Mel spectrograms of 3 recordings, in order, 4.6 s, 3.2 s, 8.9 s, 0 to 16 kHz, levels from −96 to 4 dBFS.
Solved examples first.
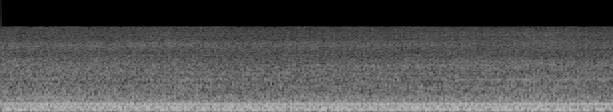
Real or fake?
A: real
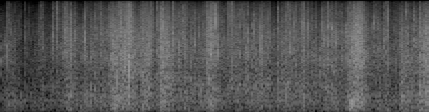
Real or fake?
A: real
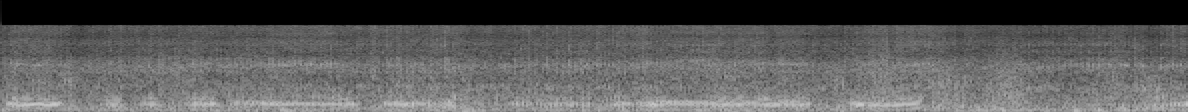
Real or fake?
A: fake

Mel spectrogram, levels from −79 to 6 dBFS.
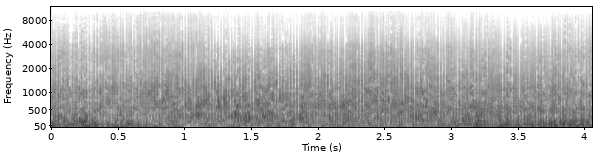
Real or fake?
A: fake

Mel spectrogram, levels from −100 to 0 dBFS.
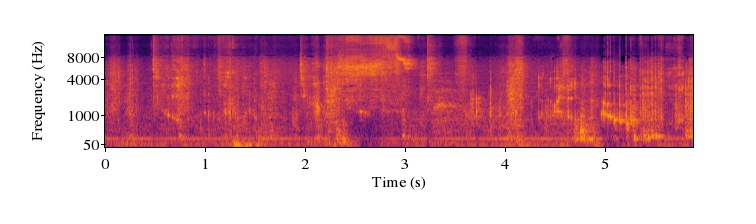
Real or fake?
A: real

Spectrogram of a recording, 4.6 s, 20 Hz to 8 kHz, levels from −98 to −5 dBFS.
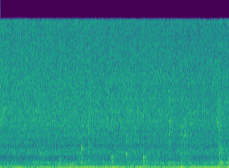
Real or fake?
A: fake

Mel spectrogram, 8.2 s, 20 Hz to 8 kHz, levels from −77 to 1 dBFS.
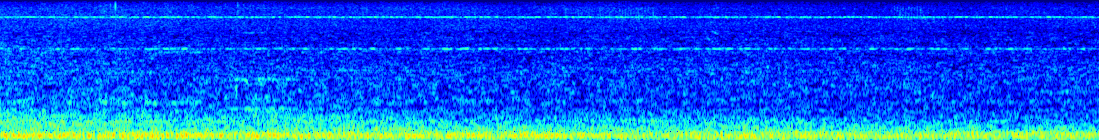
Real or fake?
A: real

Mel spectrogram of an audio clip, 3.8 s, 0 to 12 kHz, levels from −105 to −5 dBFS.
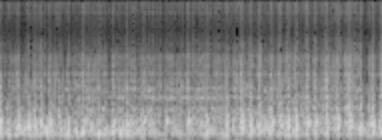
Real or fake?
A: fake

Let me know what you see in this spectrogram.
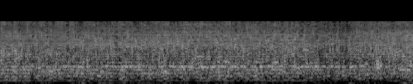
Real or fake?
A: fake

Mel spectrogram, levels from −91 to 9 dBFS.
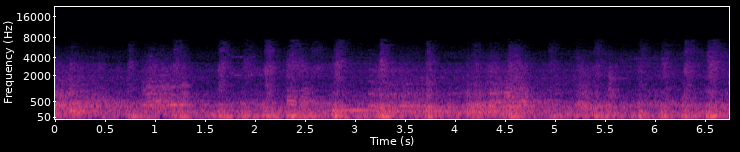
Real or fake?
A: real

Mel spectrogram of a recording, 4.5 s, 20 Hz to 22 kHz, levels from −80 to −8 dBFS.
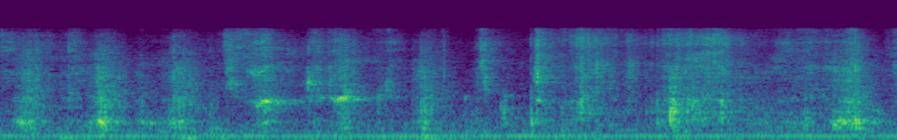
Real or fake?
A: fake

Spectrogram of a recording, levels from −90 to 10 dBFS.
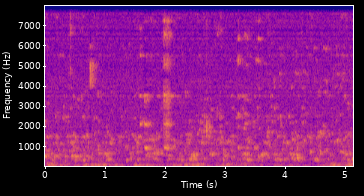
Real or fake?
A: fake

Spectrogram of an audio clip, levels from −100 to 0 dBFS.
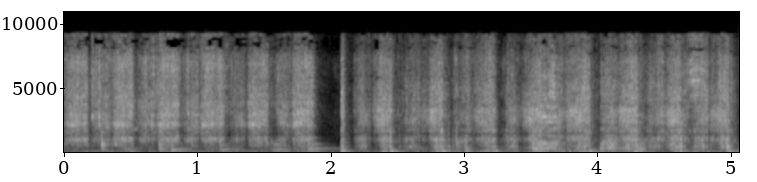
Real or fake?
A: real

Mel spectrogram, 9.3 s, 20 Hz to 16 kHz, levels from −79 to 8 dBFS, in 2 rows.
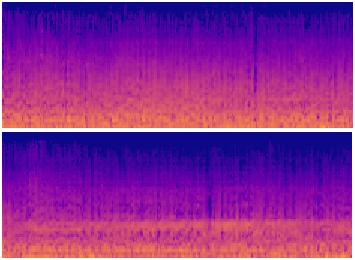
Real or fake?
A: fake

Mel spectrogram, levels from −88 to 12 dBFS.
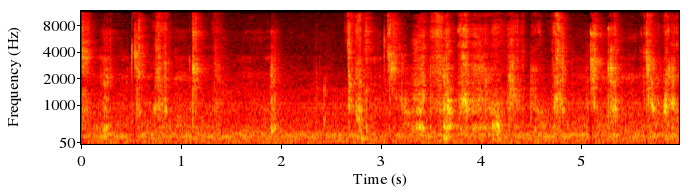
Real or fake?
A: real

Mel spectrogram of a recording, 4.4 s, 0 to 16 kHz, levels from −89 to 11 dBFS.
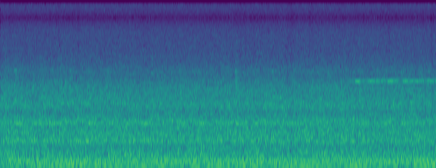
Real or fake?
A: fake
